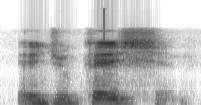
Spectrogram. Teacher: You can see that stress is on the second syllable from the end or the third syllable from the beginning.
